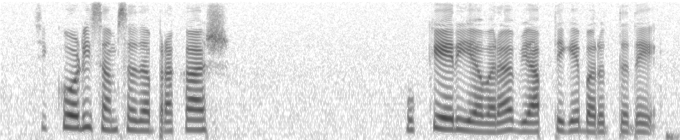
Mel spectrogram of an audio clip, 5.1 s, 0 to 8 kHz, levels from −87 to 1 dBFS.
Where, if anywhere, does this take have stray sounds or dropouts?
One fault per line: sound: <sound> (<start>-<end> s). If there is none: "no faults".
no faults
